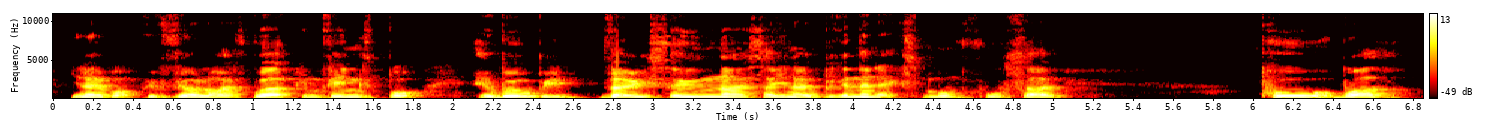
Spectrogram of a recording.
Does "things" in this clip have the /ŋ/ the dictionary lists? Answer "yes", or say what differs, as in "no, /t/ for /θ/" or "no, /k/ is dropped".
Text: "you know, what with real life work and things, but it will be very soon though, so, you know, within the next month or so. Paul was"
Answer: yes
